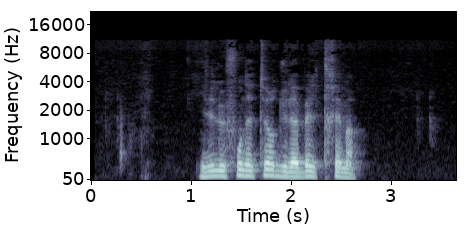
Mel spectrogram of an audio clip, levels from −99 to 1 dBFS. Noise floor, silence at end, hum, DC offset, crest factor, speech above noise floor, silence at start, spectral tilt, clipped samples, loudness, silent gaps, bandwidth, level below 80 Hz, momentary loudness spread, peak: -73 dBFS; 1 s; none; under 0.1%; 20 dB; 54 dB; 1.1 s; -9 dB/octave; under 0.1%; -21 LUFS; none; 10.5 kHz; -54 dBFS; 7 LU; -4 dBFS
